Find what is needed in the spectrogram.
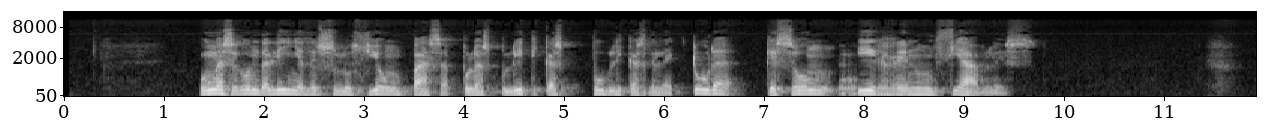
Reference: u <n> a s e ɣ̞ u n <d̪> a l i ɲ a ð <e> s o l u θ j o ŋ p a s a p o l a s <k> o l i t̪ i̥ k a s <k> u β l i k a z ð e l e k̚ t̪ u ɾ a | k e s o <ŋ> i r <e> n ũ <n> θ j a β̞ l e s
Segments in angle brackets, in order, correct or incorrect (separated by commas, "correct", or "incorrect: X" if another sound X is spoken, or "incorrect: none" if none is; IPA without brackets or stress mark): incorrect: ŋ, correct, correct, incorrect: p, incorrect: p, correct, correct, correct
